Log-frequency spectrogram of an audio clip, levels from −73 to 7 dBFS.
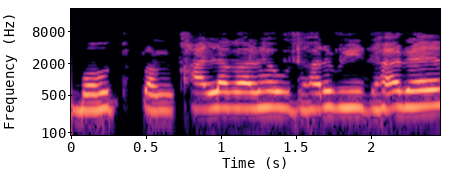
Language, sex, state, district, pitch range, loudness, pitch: Hindi, male, Bihar, Jamui, 275-295 Hz, -13 LUFS, 285 Hz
